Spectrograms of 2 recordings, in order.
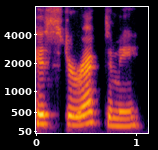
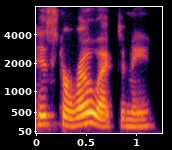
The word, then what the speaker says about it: hysterectomy: in a vowel so if I say hysterectomy I drop the combining o because if I just said hysteroectomy it's like an extra syllable it's too much it's too extra we don't need that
